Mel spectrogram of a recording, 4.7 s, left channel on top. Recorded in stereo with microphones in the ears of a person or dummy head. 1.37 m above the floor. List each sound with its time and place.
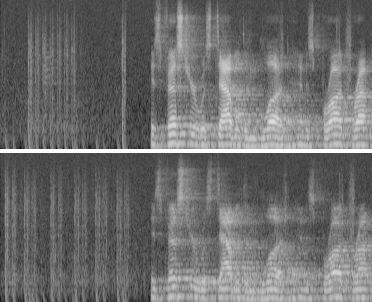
1.9 s a man speaking: 45° left (ahead or behind), 0.8 m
